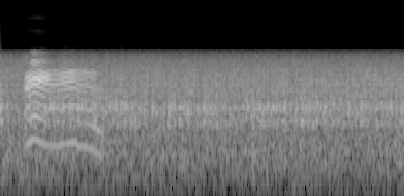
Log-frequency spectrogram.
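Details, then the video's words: A Cornish Rex cat, prompted by a cat toy trick, gives a single short, wavering meow that dips at the end. "yes one last beastie one: cornish rex"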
